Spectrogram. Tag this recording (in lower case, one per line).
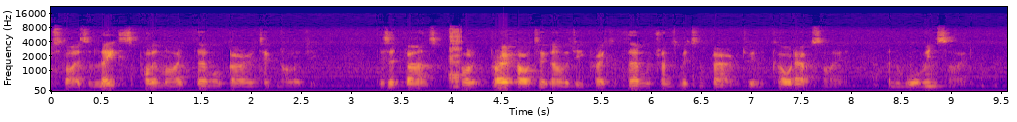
speech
